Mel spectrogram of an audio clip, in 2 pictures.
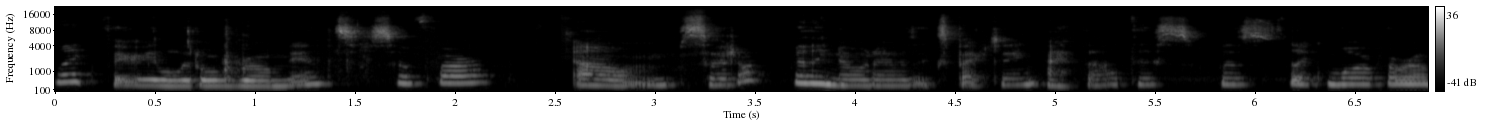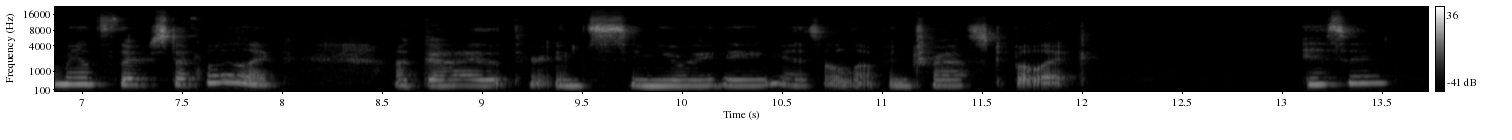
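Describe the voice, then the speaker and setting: A woman whispers. Her pace is moderate. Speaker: book vlogger. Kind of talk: casual vlog chat. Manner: whispering.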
